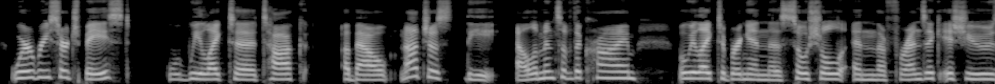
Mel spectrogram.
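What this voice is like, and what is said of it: American accent. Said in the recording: “I'm in the U.S., as you could probably tell from my accent”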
